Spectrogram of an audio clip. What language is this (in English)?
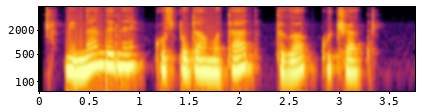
Mari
